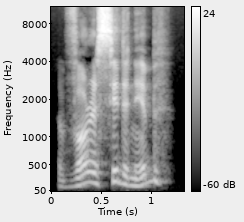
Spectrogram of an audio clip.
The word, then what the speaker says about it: vorasidenib: Josh, why don't you take us away on our final ride, one last ride, with Indigo, the study of vorasidenib, that's how you pronounce that word, in gliomas.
